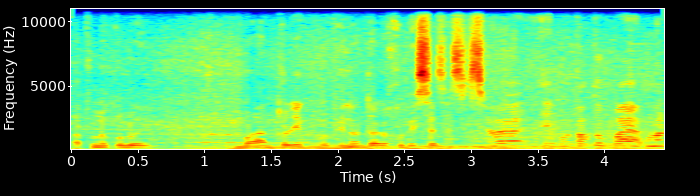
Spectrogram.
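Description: A man talking in Assamese, over a steady low background hum.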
